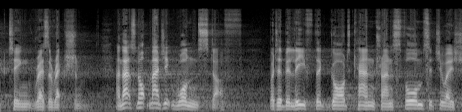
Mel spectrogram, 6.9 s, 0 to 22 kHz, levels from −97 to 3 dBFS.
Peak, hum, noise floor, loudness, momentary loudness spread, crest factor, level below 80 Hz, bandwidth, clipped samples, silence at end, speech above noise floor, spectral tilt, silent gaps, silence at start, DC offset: -4 dBFS; none; -51 dBFS; -24 LUFS; 12 LU; 22 dB; -60 dBFS; 16 kHz; under 0.1%; 0 s; 27 dB; -3.5 dB/octave; none; 0 s; under 0.1%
